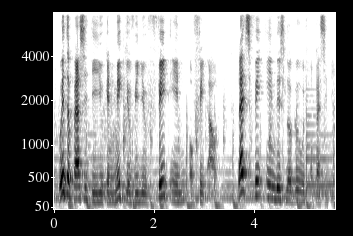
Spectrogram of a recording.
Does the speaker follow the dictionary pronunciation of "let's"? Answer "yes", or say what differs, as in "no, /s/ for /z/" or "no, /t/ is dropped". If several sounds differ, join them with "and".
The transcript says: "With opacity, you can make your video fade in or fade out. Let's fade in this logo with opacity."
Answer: yes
